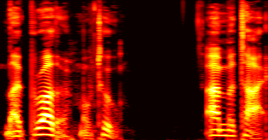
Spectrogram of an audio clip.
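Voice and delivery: low islander voice making introductions; big Samoan islander. Acted.

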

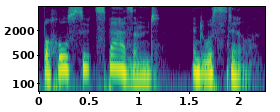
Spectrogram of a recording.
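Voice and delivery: usual speaking voice

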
